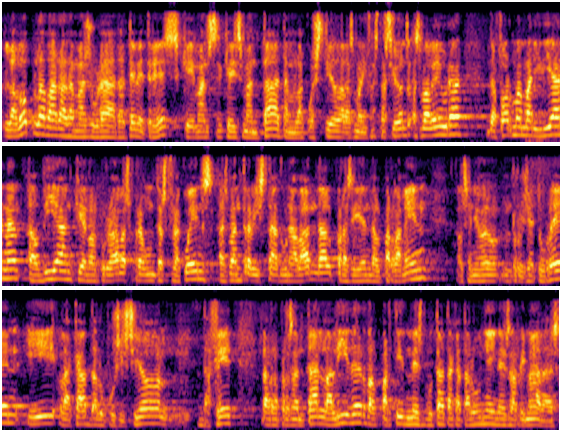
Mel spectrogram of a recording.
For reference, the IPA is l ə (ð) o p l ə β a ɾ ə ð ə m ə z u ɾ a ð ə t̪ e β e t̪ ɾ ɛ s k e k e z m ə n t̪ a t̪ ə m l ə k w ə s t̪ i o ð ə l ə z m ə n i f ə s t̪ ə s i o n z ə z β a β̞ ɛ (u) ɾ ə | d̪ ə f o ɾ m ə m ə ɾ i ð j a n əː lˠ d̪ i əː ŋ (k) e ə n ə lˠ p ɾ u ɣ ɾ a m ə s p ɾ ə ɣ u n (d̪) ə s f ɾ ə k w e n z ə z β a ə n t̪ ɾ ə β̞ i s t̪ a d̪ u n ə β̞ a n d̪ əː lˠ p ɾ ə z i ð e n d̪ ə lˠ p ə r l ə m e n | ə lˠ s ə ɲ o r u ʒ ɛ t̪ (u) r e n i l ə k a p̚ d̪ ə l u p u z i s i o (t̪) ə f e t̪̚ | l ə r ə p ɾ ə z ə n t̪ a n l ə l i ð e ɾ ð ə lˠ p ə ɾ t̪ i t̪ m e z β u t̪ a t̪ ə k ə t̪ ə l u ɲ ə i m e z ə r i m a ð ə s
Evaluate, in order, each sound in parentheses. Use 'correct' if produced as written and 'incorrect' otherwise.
correct, incorrect, correct, incorrect, correct, incorrect

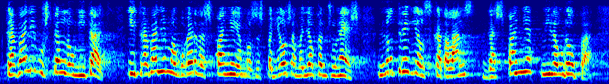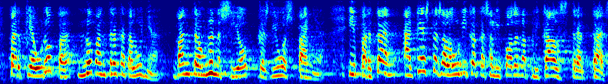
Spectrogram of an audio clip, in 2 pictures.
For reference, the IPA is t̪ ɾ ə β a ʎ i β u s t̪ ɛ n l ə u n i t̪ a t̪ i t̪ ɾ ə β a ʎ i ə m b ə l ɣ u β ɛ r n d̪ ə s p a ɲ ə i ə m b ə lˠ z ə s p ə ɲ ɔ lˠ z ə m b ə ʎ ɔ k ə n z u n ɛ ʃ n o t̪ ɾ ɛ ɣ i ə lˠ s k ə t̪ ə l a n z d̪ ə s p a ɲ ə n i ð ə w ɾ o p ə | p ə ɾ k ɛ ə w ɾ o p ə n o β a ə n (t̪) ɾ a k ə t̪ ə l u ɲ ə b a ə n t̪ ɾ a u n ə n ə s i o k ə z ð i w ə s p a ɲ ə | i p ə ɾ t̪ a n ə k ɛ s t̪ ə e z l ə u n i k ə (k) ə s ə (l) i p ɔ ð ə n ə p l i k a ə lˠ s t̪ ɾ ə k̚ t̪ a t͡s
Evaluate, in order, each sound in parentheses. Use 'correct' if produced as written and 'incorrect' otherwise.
correct, correct, correct

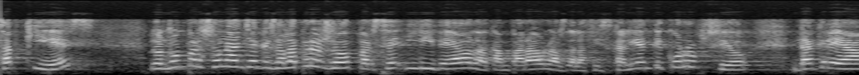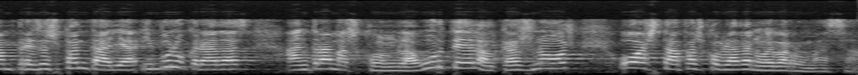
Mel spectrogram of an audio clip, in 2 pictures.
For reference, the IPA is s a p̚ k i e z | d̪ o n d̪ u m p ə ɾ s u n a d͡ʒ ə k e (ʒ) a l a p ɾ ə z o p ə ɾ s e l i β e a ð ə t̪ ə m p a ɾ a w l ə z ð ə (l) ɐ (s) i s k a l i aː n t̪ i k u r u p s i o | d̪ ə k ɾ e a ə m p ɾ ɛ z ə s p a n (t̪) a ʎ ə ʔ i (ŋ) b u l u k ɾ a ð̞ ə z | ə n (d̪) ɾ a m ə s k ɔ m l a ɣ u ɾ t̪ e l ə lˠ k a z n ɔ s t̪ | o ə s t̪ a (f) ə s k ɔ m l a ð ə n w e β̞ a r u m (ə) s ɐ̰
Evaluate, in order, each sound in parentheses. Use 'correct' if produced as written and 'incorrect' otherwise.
incorrect, correct, incorrect, correct, incorrect, incorrect, correct, incorrect

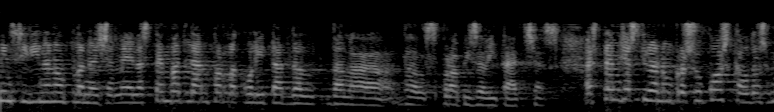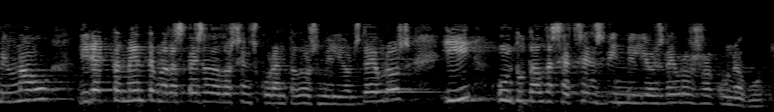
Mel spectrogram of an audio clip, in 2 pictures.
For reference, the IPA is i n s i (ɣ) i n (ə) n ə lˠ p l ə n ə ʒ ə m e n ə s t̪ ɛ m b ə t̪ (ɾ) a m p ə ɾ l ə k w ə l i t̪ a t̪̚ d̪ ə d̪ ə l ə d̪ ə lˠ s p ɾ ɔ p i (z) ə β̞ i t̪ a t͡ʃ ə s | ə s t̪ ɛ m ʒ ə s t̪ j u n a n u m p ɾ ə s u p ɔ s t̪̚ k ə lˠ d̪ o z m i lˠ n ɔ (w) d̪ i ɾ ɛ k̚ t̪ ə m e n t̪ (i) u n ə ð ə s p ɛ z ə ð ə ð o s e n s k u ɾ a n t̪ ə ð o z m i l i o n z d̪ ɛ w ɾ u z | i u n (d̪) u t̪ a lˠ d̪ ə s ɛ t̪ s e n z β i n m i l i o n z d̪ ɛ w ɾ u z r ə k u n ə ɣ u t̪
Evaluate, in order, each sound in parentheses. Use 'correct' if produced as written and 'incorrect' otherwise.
incorrect, correct, incorrect, correct, correct, incorrect, incorrect

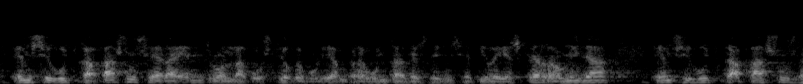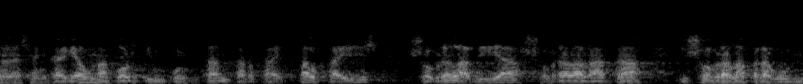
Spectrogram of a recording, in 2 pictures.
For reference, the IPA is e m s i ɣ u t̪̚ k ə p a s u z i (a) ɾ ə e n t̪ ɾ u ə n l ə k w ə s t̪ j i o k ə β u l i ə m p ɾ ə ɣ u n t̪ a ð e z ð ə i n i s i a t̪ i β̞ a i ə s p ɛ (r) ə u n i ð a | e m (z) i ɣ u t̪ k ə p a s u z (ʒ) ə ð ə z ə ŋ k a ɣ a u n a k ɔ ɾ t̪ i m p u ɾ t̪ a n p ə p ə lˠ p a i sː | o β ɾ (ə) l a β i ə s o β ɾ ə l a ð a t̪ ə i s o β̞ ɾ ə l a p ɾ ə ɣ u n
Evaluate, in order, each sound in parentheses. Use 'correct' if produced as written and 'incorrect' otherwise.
correct, correct, incorrect, incorrect, correct

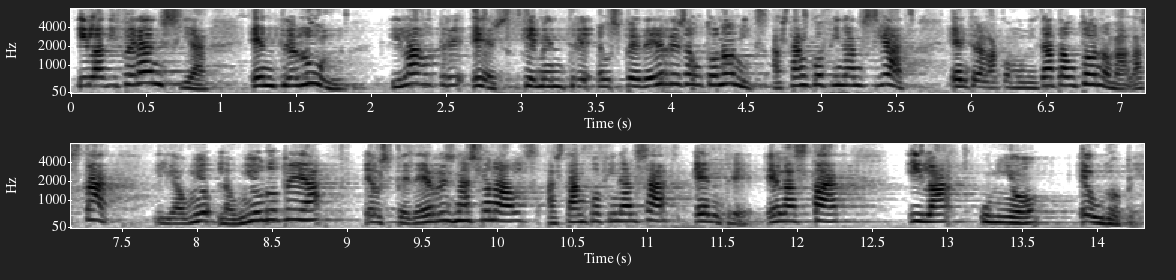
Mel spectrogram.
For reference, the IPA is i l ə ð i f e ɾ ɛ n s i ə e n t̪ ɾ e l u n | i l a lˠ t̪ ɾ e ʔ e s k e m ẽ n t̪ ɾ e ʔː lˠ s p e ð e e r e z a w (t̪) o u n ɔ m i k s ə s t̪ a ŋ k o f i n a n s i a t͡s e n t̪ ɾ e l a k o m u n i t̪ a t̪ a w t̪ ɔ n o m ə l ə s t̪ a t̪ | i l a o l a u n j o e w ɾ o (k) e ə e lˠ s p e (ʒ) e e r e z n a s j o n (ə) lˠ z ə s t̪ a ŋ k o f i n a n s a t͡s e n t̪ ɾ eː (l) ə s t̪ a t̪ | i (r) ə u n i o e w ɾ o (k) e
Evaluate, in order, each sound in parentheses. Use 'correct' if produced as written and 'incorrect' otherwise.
correct, incorrect, incorrect, incorrect, correct, incorrect, incorrect

